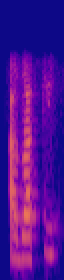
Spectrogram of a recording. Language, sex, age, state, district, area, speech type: Bengali, female, 18-30, West Bengal, Purulia, urban, conversation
